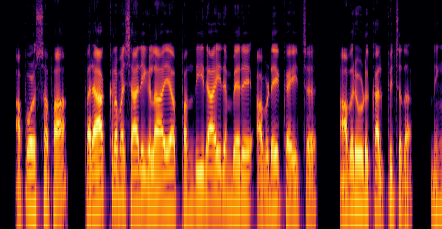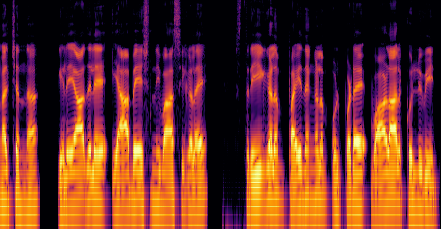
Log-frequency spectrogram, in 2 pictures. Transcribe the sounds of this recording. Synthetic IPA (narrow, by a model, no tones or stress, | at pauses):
ɐ̰pːo̞ːɭsɐbʱɐ | pɐɾaːkrɐmɐɕaːliɣɐɭaːjɐpɐnd̪iːɾaːjiɾɐmpe̞ːɾe̞ʔɐʋiɽe̞kɐjit͡ɕːɨ | ɐʋɐɾo̞ːɽɨkɐlpit͡ɕːɐðɨ | niŋːɐɭt͡ɕe̞nːɨ | ɡilɐjaːðile̞jaːbe̞ːɕniʋaːsiɣɐɭe̞ | st̪riːɣɐɭumpɐjðɐŋːɐɭumuɭpeɽe̞ʋaːɭaːlkolːuʋiːn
